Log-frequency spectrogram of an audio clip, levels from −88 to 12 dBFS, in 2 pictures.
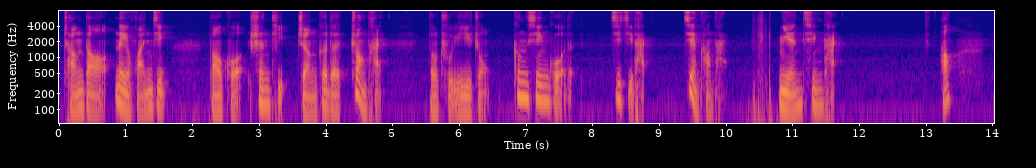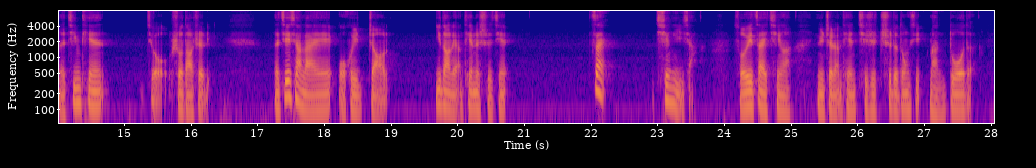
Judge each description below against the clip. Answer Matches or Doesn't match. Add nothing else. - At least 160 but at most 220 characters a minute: Matches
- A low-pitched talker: Matches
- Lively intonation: Doesn't match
